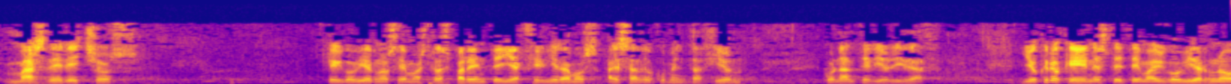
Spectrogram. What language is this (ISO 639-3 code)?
spa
